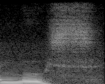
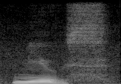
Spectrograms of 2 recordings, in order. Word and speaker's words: muse: familiar with it so she's pronouncing it the way it looks but of course it's supposed to be you're my muse and you know it's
